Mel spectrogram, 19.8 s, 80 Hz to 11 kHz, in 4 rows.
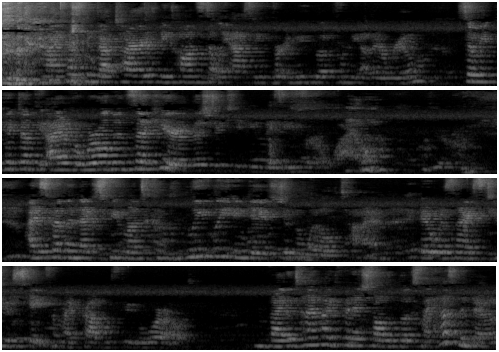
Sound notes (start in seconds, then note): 8.6 laughter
